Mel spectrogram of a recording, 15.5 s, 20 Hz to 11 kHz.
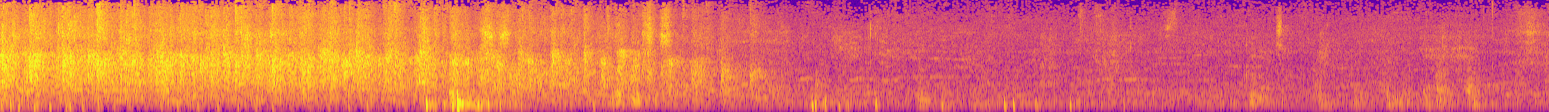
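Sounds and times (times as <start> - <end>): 
crowd applauding: 0.0 - 7.8.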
